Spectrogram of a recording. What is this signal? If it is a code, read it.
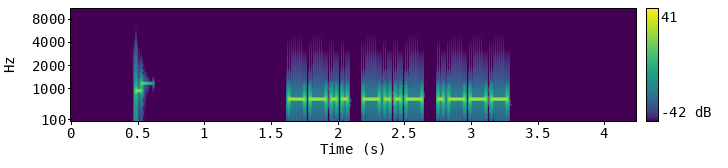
Morse code, heard as a keyed tone, about 30 wpm, 700 Hz. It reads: ZXJ
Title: USA Call Sign Postfixes - 3 Letters 30wpm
